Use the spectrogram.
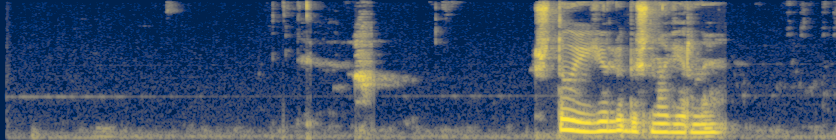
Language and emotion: Russian, sad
